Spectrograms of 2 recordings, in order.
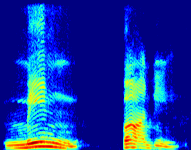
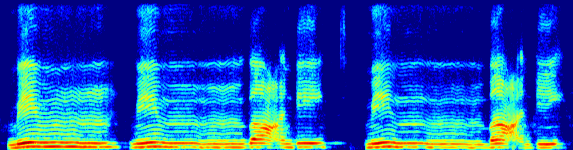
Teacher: Nun mati bertemu ba, tapi bunyinya jadi bunyi mim. Tukar bunyinya macam bunyi mim.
